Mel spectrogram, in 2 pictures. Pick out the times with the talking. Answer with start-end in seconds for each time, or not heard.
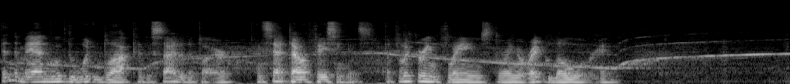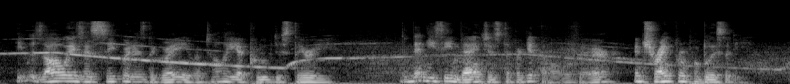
0.0-6.2, 8.1-15.4.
